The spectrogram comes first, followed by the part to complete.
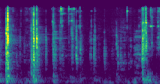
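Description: Keys on a ring hanging from a trailer door's push-button lock jangling as the button is pressed and the latch worked, with sharp clicks, the loudest at the start and another about half a second in.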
